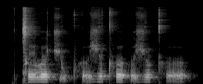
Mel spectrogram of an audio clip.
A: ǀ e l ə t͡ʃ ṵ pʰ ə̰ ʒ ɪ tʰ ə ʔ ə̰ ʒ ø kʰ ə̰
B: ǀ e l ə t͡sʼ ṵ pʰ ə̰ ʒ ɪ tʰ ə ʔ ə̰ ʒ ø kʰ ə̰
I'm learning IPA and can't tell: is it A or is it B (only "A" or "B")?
A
